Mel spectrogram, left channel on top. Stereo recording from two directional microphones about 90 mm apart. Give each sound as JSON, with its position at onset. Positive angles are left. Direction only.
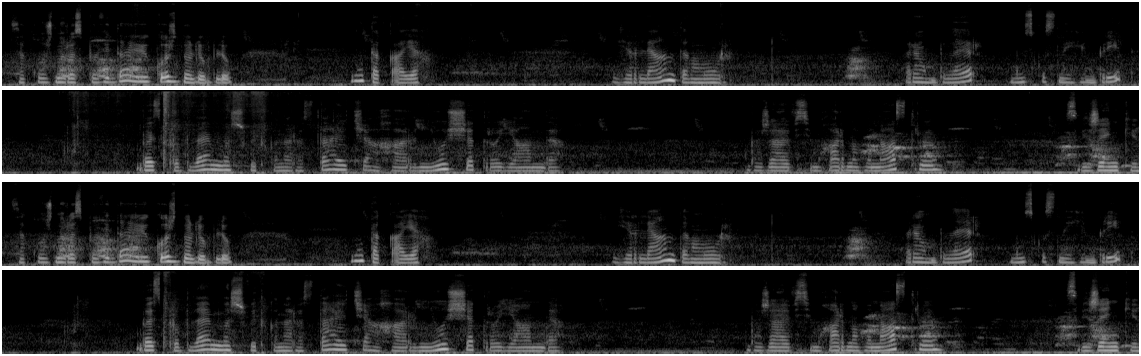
{"t": 0.1, "sound": "speech", "side_deg": 0}
{"t": 3.5, "sound": "speech", "side_deg": -15}
{"t": 6.1, "sound": "speech", "side_deg": -20}
{"t": 9.0, "sound": "speech", "side_deg": -25}
{"t": 12.7, "sound": "speech", "side_deg": -70}
{"t": 18.9, "sound": "speech", "side_deg": -30}
{"t": 21.9, "sound": "speech", "side_deg": -25}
